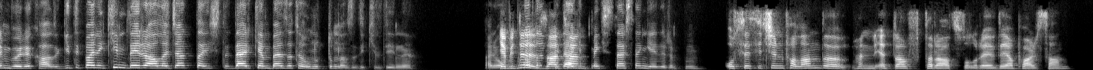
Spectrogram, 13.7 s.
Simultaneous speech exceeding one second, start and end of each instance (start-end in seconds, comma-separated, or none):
6.2-7.5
